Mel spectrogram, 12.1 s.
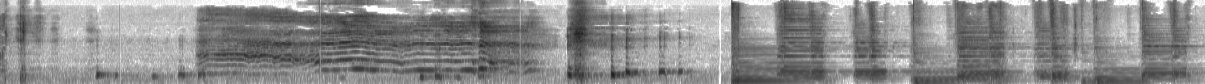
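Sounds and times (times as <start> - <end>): baby crying: 2.0 - 5.5.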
